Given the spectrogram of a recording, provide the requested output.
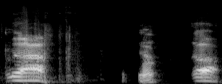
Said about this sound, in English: Yep. Oh, wow. He's burping.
